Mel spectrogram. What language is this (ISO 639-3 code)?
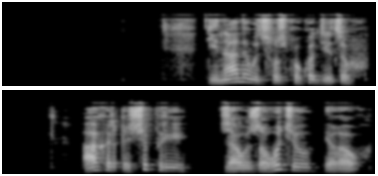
kbd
